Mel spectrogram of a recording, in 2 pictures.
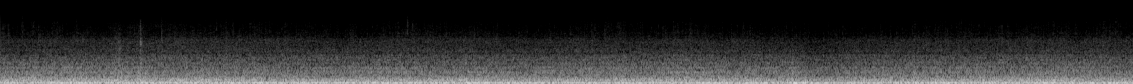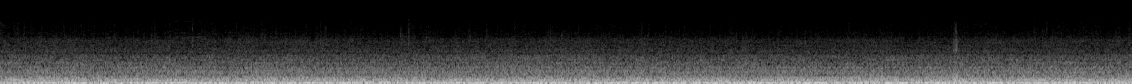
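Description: Tyres hiss on wet pavement.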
